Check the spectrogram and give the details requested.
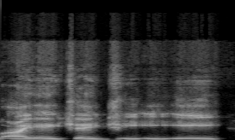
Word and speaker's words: Ihagee: that that's the word is spelled, the company is spelled IHAGEE, but it's pronounced Ihage.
